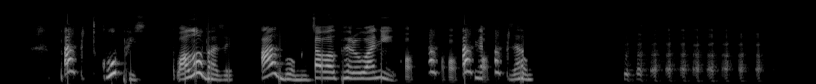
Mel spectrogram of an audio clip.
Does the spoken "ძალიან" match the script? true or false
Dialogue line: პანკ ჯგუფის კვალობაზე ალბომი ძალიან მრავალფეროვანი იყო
false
